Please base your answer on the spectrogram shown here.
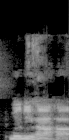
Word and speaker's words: Minnehaha: Am I pronouncing it right? Is it Minnehaha, right? Minnehaha. Minnehaha.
